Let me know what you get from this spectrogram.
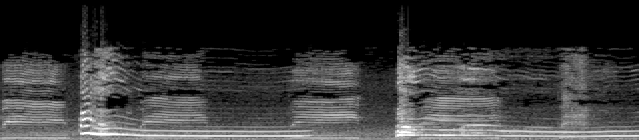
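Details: Howling from Kipper, a household dog reacting to a car alarm: two loud howls that begin high and quickly drop into a sustained tone, while faint regular alarm beeps continue underneath.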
